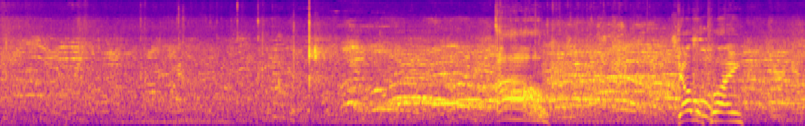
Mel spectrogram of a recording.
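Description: A crowd murmurs steadily in a large open stadium.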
